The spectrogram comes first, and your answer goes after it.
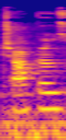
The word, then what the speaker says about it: Chacos: No, you actually said Chacos right.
